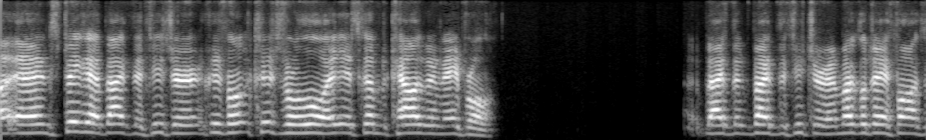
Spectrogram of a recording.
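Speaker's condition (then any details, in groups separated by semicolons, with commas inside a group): Dysarthria; weaker speech muscles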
